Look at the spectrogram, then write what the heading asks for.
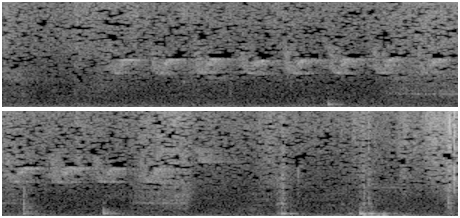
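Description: A small bird chirping in a quick run of high, repeated chirps, about four a second, lasting some three seconds. Toward the end come a few light taps and a dull thump, from hands handling and smoothing newspaper on a wooden table.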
